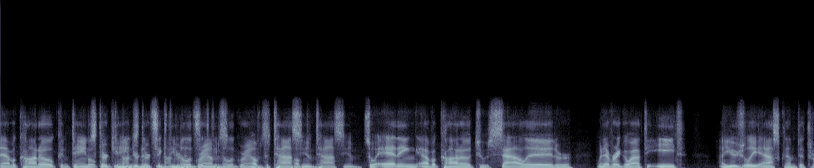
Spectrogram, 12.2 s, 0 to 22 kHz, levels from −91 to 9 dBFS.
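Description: Speech clip sent over a call, its top end stopping near 8 kHz as a wideband call codec leaves it. A doubled audio track, likely from a slower second capture path, adds a dry copy about 0.7 s late and about 5 dB quieter, cutting in abruptly at 1.32 s and out at 5.42 s.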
